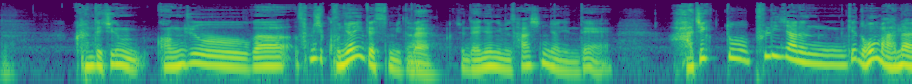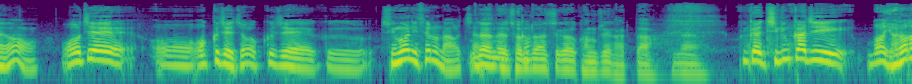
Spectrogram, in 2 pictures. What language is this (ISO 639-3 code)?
kor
